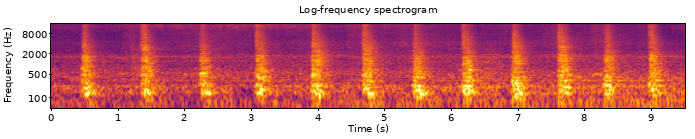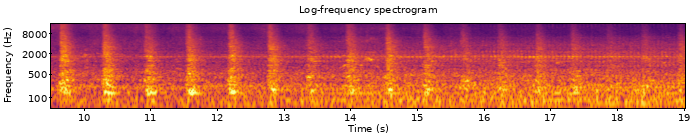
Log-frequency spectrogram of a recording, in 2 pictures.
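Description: Steam locomotive 3801, a NSW C38 class 4-6-2, pulling away under steam: a regular chuff of exhaust beats that quickens from about one a second to about two a second and fades as it moves off. The carriages roll past underneath, and a thin steady wheel squeal joins in the second half.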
